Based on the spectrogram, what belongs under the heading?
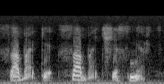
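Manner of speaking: plain reading voice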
